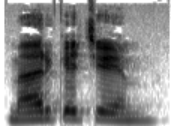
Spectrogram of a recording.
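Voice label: "margichiem" nominative, Archi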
